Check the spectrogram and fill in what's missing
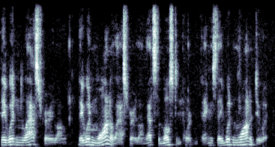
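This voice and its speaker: A man's voice: mid-range voice, lively intonation, fairly quick, highs cut off, a crowd in the background. A male host giving blunt, opinionated remarks in a casual group chat over a video call. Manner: blunt, opinionated, laughs along.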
